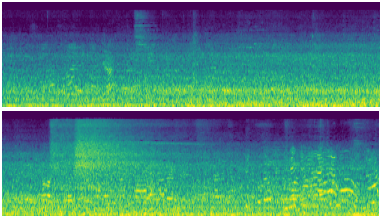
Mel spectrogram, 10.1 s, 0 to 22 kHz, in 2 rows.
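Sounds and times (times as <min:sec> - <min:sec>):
train wheels rumbling on rails: 0:00.0 - 0:10.0
loud hiss: 0:05.5 - 0:07.8.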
